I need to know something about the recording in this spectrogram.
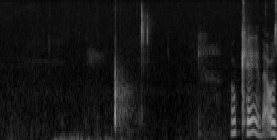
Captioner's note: dice rolling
